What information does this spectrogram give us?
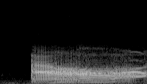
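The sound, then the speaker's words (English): A stomach rumbles with a loud, sustained growling gurgle that starts abruptly and holds steady for over a second, low and tonal, with no talking over it. “Does your stomach rumble much?”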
